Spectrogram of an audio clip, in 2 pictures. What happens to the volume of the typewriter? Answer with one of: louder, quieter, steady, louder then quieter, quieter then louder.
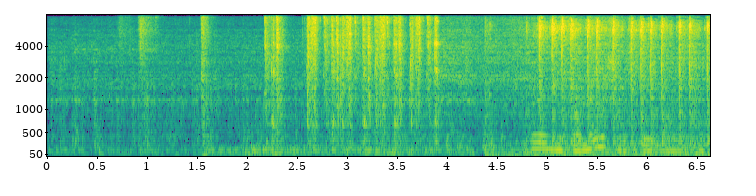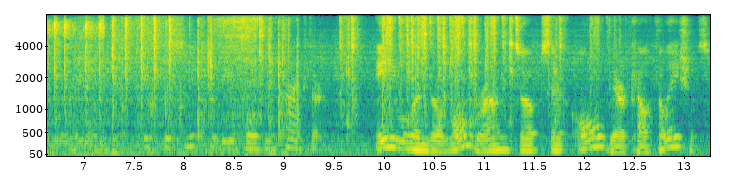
steady.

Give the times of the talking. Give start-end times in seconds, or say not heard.
4.8-13.2.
